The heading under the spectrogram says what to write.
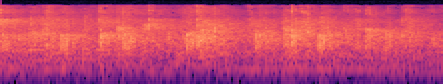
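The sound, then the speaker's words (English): A crowd applauds steadily, many hands clapping together in a dense, continuous patter with slight swells in intensity throughout, and no voices standing out over it. “And maybe just be careful with your driving, because that's bigger than what you clapped.”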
